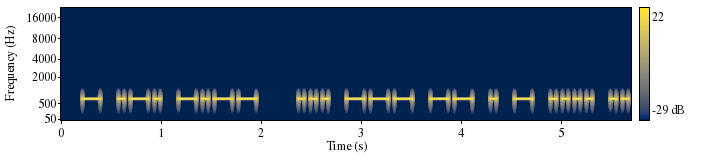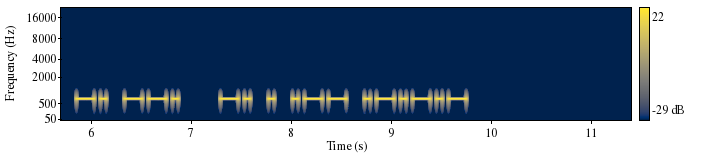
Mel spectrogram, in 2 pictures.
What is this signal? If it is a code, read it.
Morse code, heard as a keyed tone, about 19 wpm, 700 Hz. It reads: TRY SOMETHING NEW.
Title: Sentences with 8-Word Phrases - Spoken Beginning - 20wpm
